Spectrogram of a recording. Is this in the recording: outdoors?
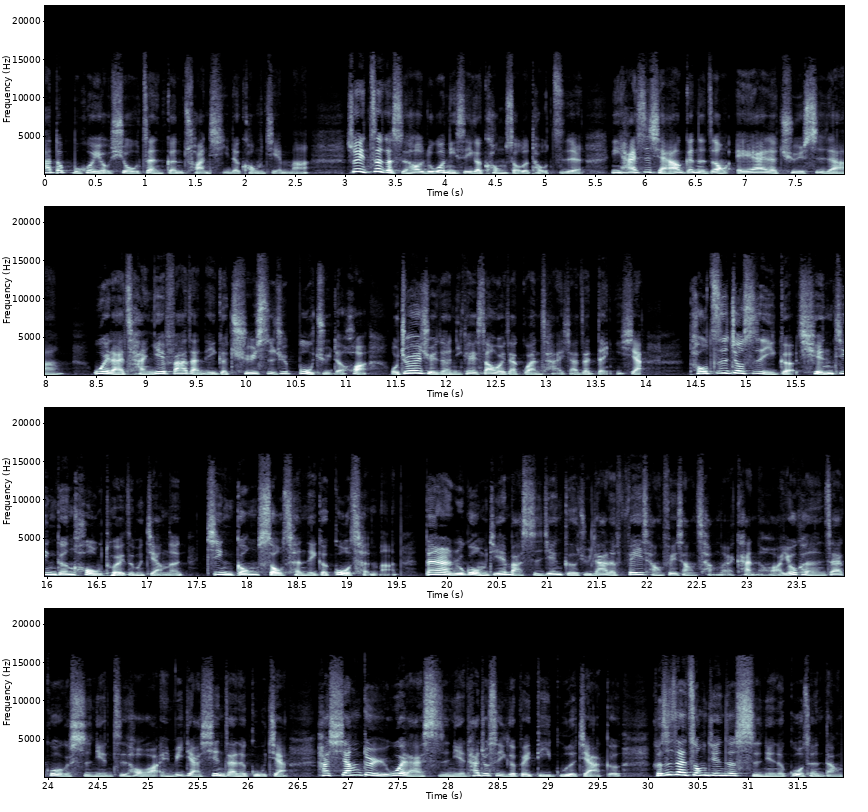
no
